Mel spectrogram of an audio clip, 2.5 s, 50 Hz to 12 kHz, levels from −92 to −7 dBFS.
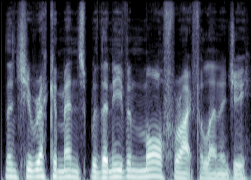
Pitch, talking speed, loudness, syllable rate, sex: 105 Hz, 215 wpm, -17 LUFS, 6.8 syllables/s, male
